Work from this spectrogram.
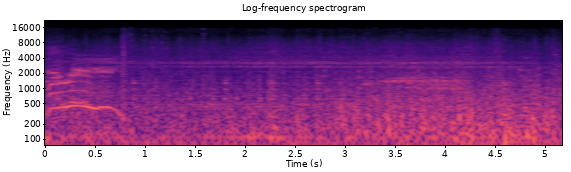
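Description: A horse whinnies loudly at the start in a video game, followed by continuous clip-clop of hooves over steady rolling noise.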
